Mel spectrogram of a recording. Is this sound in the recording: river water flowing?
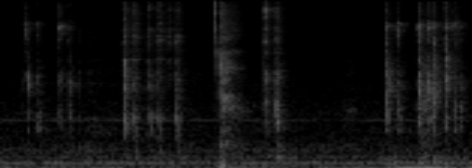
no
